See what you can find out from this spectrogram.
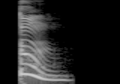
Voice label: "dong4", Chinese

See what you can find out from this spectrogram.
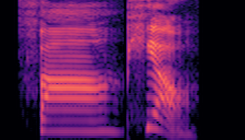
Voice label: "fa1piao4", Chinese

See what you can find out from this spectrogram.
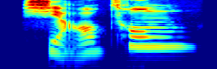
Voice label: "xiao3cong1", chinese

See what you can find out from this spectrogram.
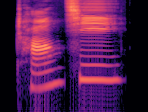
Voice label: "changqi", chinese

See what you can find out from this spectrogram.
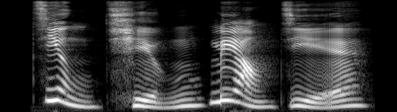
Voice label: "jing4qing3liang4jie3", chinese

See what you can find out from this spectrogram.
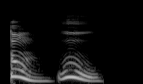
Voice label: "dong4wu4", Chinese

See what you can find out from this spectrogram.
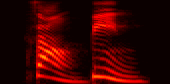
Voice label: "zangbin", Chinese

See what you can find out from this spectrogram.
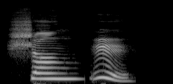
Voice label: "sheng1ri4", chinese

